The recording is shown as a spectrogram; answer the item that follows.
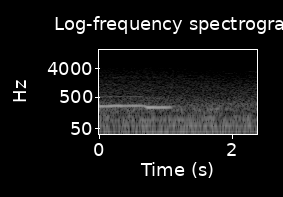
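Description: A woman humming softly: one held low note that steps down to a slightly lower note about two-thirds of a second in and stops after about a second, leaving only faint room tone.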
